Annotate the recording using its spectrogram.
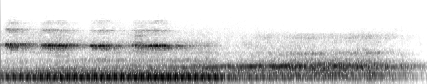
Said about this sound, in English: The road makes a sudden turn, and in the twilight he sees men in uniform barring his way. A police whistle stabs the quiet.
